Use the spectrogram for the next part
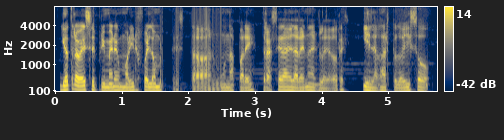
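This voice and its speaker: A man's voice: mid-range voice, fast talker, gravelly, mellow. A man narrating a light-novel story summary in a casual, conversational way, with asides and tag questions.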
